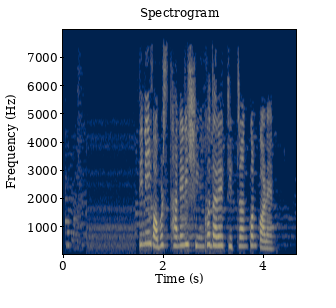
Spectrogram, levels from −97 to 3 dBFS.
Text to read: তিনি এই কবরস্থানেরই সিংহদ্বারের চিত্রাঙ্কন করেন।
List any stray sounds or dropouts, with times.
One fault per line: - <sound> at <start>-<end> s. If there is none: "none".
none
